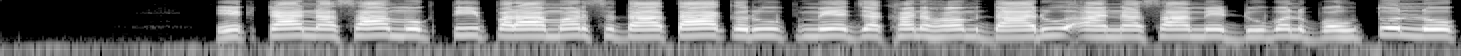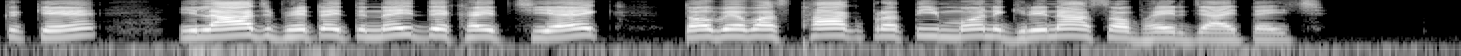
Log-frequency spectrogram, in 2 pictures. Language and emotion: Maithili, disgusted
